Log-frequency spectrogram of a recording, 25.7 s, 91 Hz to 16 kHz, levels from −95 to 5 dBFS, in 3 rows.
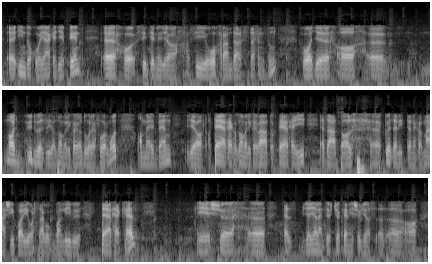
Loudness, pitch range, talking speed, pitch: -30 LUFS, 85-95 Hz, 100 wpm, 90 Hz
